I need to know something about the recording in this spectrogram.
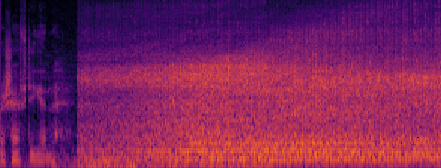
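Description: A lawn mower engine drones, growing louder as it approaches.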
